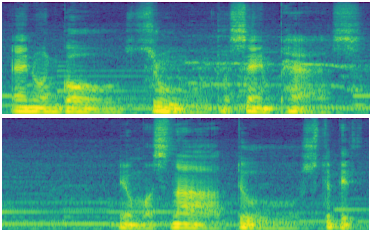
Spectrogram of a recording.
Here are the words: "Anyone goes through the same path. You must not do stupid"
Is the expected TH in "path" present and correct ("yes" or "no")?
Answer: no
